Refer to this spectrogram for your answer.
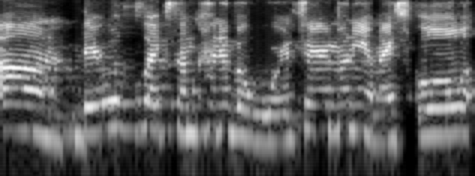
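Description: A woman speaks at a moderate pace with an American accent, her high-pitched voice bright and sharp in tone, with ordinary pitch variation. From rural Texas (Sealy). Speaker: panel guest, college student. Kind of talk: panel discussion.

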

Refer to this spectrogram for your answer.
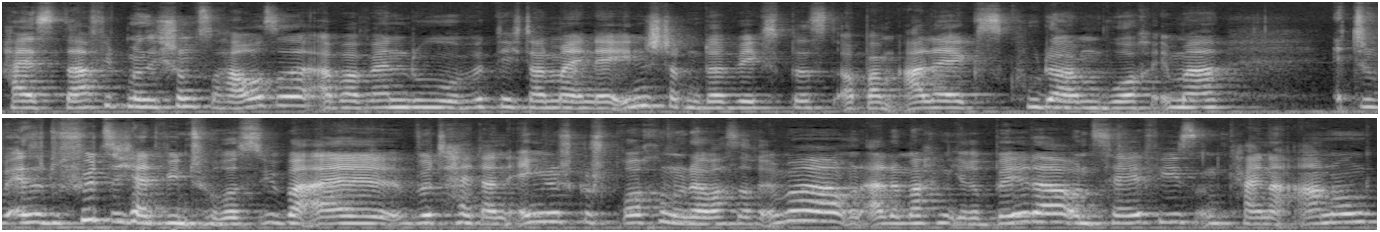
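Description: Amid noticeable background noise and audible room echo, a woman speaks at a fairly high pitch with fairly even intonation. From Berlin. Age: 20s. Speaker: university student. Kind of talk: casual interview.

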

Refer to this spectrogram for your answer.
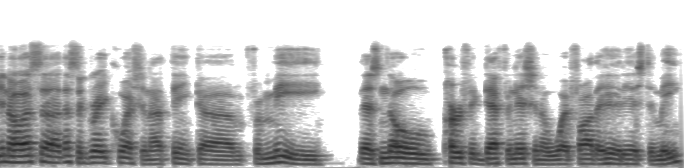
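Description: A normal speaking voice from a man at medium pitch, moderate pace and fairly even intonation, over a quiet background. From Texas. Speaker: panel guest, father. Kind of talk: casual panel discussion.

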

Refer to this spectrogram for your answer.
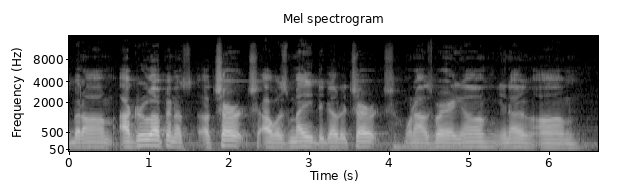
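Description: At a fairly slow pace, a man with a Southern US accent speaks in a fairly low pitch. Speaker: guest speaker sharing recovery testimony. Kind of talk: testimony. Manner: halting, many fillers.

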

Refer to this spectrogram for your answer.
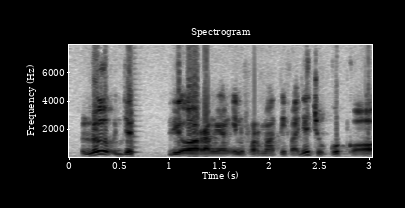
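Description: A man's voice with a dry, close sound with no echo. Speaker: radio announcer and voice-over talent. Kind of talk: casual chat.

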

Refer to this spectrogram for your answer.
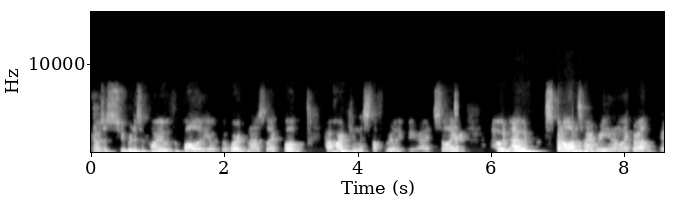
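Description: A very fast, somewhat breathy man's voice with an American accent, medium pitch, fairly even intonation, big swings in loudness and hardly any pauses. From United States. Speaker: startup founder. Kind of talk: interview.

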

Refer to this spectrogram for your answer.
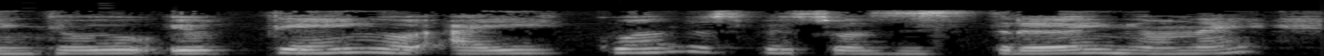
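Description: A woman's somewhat breathy voice sits at a medium pitch with ordinary pitch variation. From Paraná, Brazil. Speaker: lawyer. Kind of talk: casual panel discussion. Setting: online video call.

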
